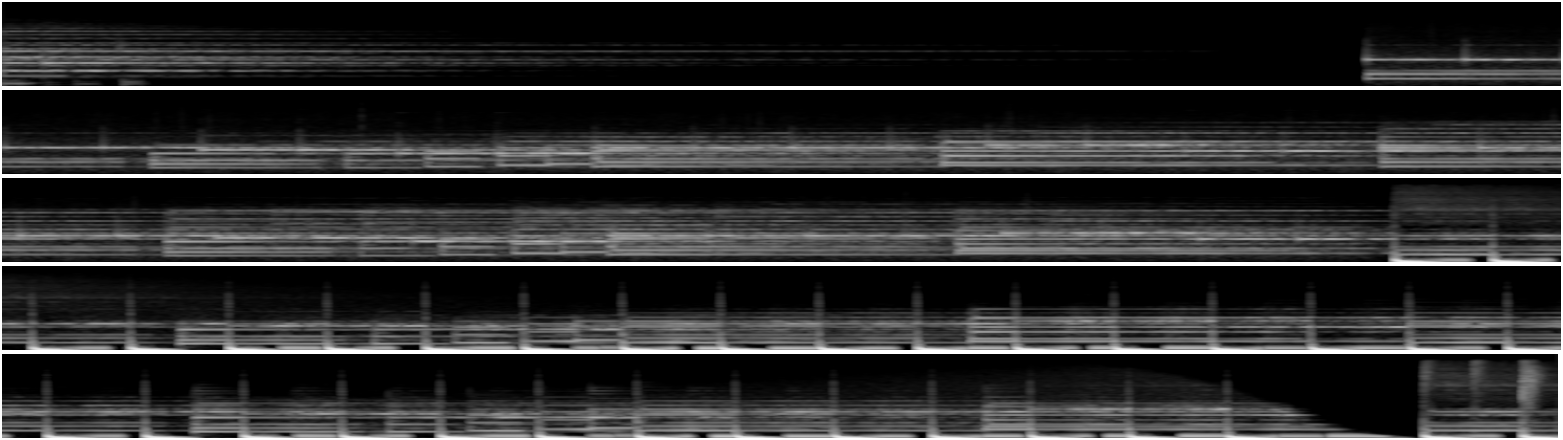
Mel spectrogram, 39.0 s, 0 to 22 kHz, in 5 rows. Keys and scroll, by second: 0.1 ctrl+a, 1.6 ctrl+d, 2.2 ctrl+space, 18.0 ctrl+space, 25.8 ctrl+a, 26.9 ctrl+d, 30.4 ctrl+alt+s.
